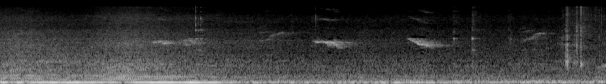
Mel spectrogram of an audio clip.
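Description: A motor vehicle's engine rumbling close by, fading away about two seconds in, while a small bird gives several short, high, falling chirps. A few sharp clicks come near the end.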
